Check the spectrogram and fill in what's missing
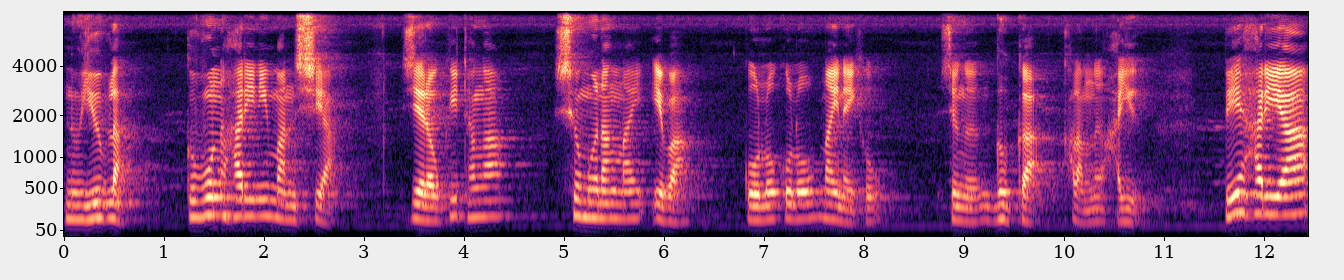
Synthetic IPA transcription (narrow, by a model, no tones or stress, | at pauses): nujɯbla | ɡ̥ɯbunɦaɾinimansija̰ | zeɾawkʰitʰaŋa | sɯmɯnaŋnajeβa | ɡ̥ɔlɔɡɔlɔnajnajkʰɯw | z̥ɯŋɯɡɯɡa̰kʰalamnɯhajɯ | b̥eɦaɾija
